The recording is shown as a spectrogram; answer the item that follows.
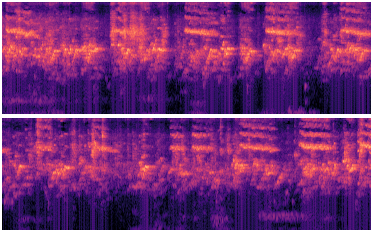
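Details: Tame female budgerigar kept as a pet, giving a continuous chattering warble of scratchy chirps and short whistled notes, bursts roughly every second with brief pauses.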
